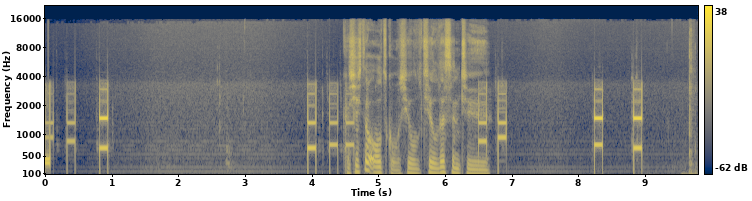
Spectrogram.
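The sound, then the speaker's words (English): Telephone keypad dialing tones on the studio phone line: about nine short, steady beeps tapped out in small clusters, with a person talking briefly between the groups. “We're going to use the line in the studio.”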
